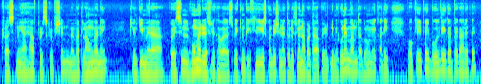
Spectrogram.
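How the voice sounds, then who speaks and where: A man's voice: fairly low pitch, steady tone, fast talker, darkish tone, slight background noise. Rambling, joking young man. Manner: rambling, self-mocking, slangy and crude. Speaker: vlogger. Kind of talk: casual joking chat to camera. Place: at home.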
